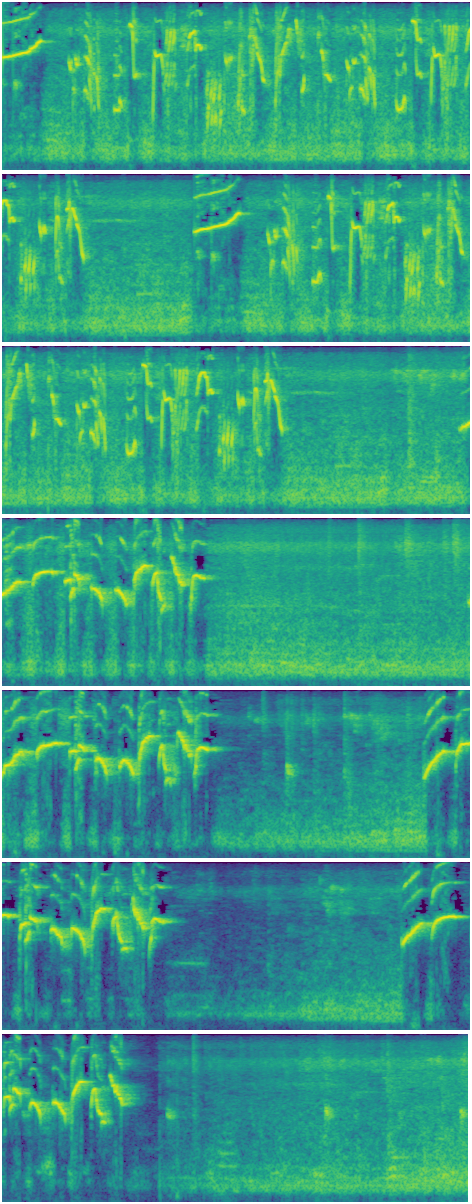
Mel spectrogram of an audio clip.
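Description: Oriental magpie-robin singing loudly: a fast, unbroken run of varied whistles and chatter for about the first twelve seconds, then four short bursts of repeated slurred whistles, each about two seconds long, with pauses between. A steady low background noise runs under the first part.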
